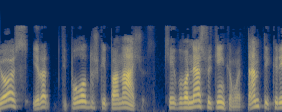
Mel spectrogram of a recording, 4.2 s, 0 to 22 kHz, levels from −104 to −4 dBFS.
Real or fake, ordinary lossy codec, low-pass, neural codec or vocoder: fake; MP3, 32 kbps; 9.9 kHz; codec, 24 kHz, 0.9 kbps, WavTokenizer, large speech release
